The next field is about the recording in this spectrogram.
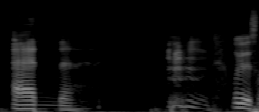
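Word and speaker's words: н: But in fact, it's the letter N, as in the English word note.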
